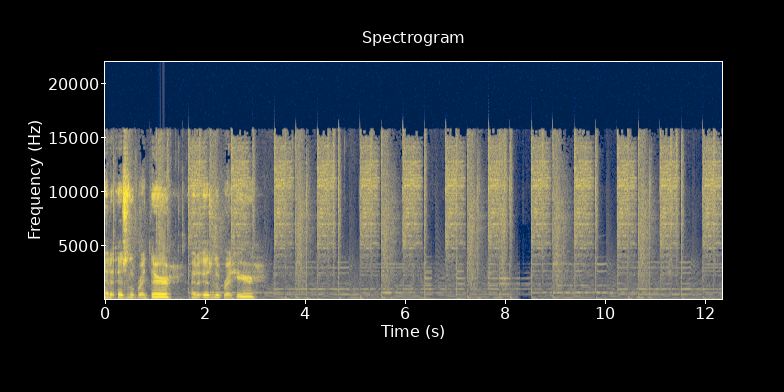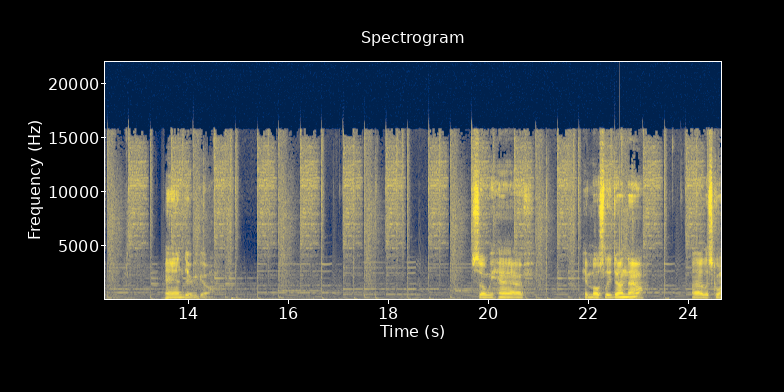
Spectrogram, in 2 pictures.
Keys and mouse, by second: 1.1 ctrl+r, 12.4 Tab, 13.1 Tab, 14.4 Tab, 15.3 KP_1, 17.0 a, 17.1 a.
